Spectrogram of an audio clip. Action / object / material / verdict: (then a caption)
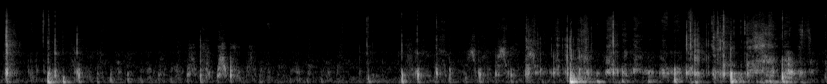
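scrape / leather loafer / leather / none. Fingertips wrapped in cloth rub quickly over the toe and heel of a black leather loafer with a hollow stacked leather heel. The result is a run of soft, scratchy rubbing strokes mixed with dull, low thumps that die away almost instantly, growing denser and busier toward the end.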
